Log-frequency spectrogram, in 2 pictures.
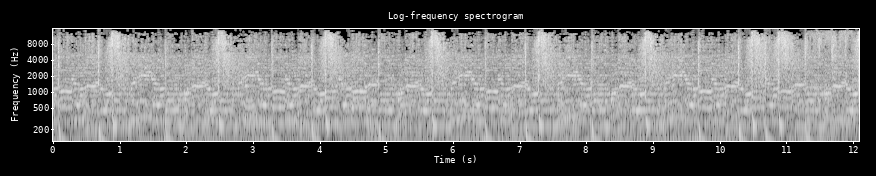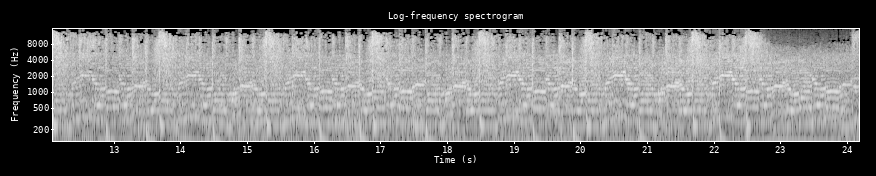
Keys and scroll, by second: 6.3 Return, 6.4 ctrl+a, 9.4 ctrl+a, 9.4 ctrl+d.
